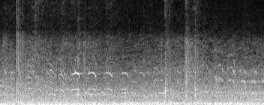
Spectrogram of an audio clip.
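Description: A bird calling in a quick series of short chirps over a steady background hiss, with a few faint clicks.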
